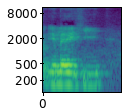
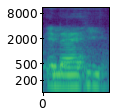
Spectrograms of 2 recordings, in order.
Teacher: you have to make sure that you go from a to e and a to u, rather than just mixing it into one sound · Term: huruf leen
